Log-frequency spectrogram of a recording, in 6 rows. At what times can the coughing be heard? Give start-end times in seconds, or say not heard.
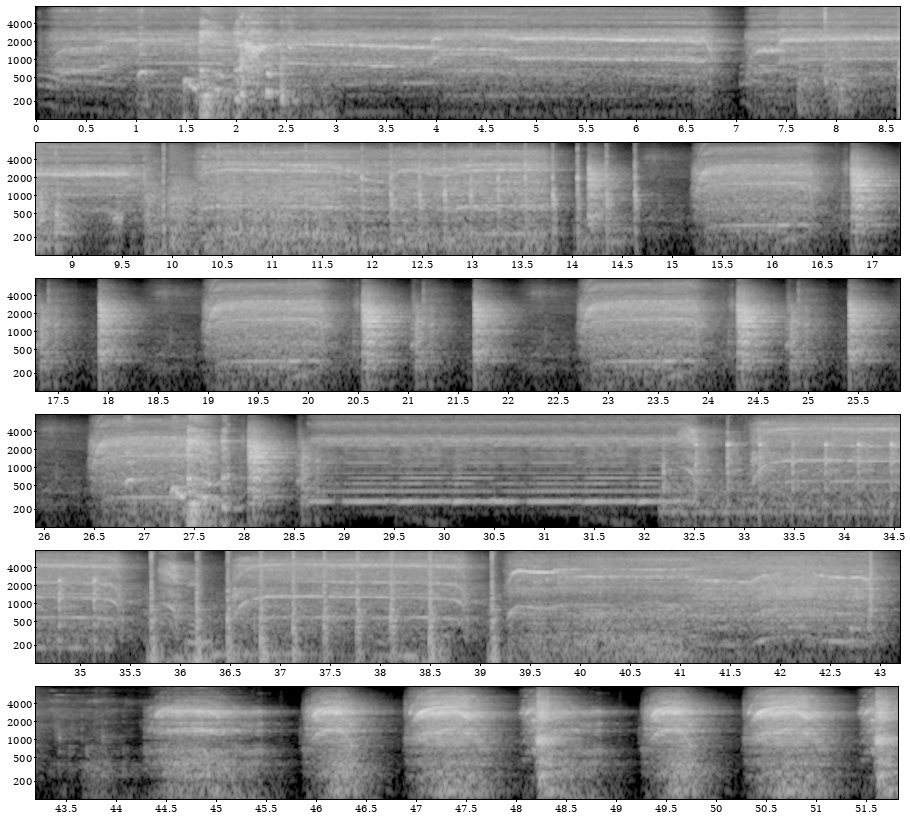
1.0-3.0, 26.8-27.9.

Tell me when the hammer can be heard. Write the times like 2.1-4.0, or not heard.
7.6-14.7, 32.1-39.2.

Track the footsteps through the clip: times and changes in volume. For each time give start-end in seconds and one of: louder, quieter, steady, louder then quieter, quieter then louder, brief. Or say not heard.
not heard.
